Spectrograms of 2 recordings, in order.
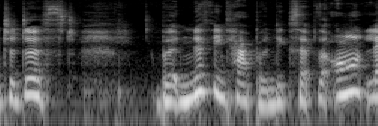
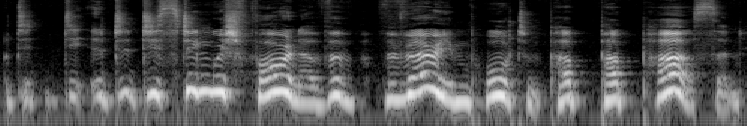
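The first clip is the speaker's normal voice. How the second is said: frightened stammer, breaking louder and higher; 3 semitones higher, 6 dB louder than usual. A narrator's reading. Uncle Andrew stammering before Aunt Letty. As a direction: trip over every first sound in fear. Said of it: "he stammered".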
